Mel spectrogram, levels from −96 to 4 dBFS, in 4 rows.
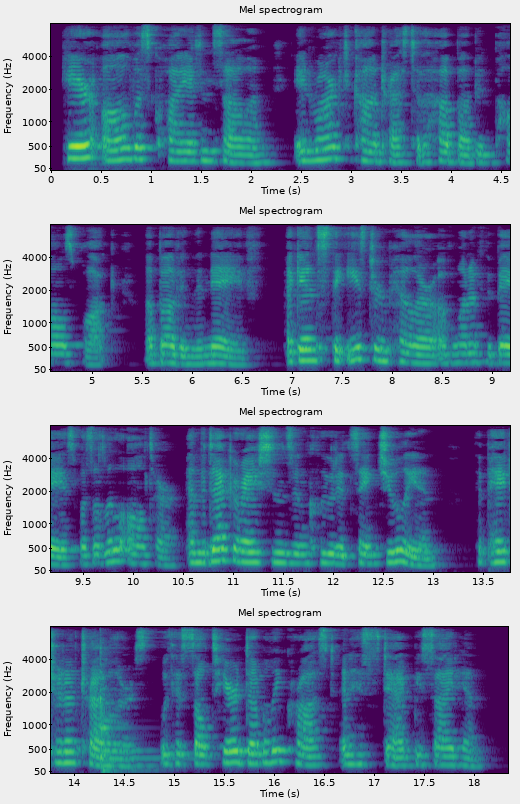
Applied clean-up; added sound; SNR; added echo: classical method WPE with log-MMSE.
